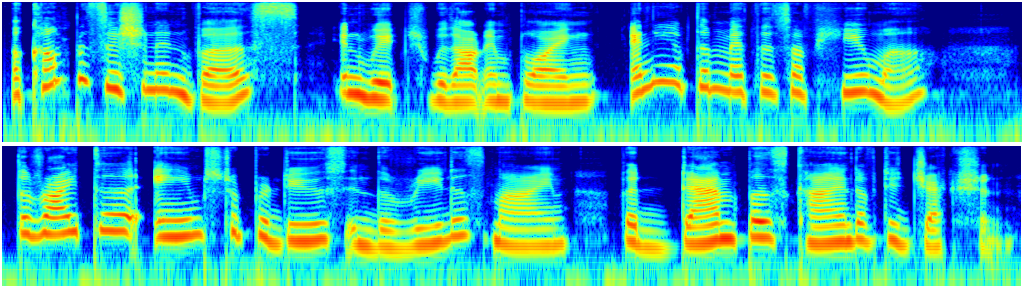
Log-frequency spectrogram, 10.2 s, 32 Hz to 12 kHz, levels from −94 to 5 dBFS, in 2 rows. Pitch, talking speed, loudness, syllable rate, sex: 230 Hz, 165 wpm, -19 LUFS, 4.9 syllables/s, female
